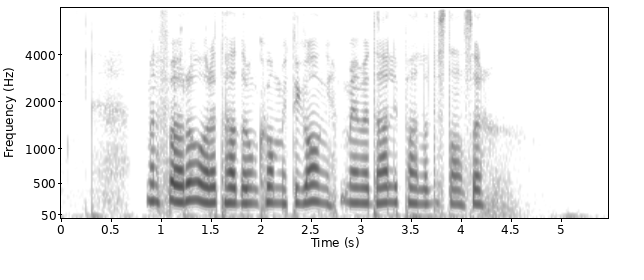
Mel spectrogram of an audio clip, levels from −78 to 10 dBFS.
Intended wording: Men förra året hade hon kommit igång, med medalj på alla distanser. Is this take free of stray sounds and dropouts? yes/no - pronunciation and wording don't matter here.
yes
